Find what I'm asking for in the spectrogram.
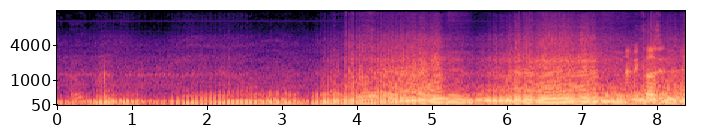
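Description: Yamaha MT-07 motorcycle engine revving up and down in rising and falling sweeps, loud and close, starting from a rough idle before climbing into sustained high revs.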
